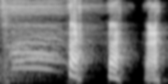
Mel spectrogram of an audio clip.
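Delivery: high, mocking grasshopper laugh. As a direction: laugh off the ant's warning. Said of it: "The grasshopper laughed at him".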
